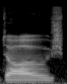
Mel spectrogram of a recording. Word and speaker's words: Doge: and other Shiba Inu Doge pronunciations like pizza dough, but with a J at the end.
